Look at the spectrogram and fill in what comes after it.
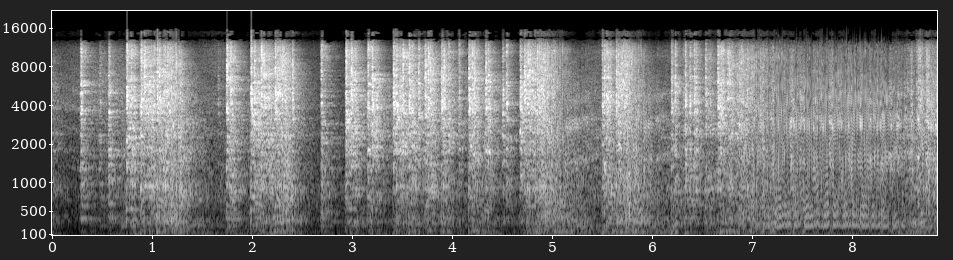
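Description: The 1971 Camaro Z28's V8 engine, very loud, blipped hard on the throttle: a quick, irregular run of sharp exhaust cracks over the first six seconds or so. It then settles into a steady idle.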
